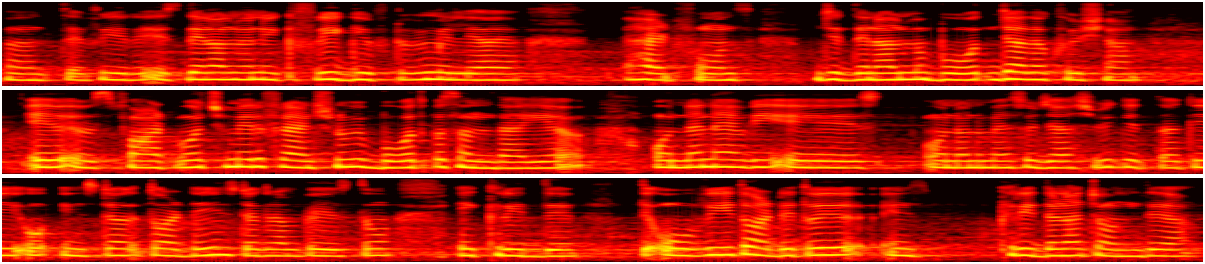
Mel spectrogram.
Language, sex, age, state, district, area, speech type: Punjabi, female, 18-30, Punjab, Mohali, urban, spontaneous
